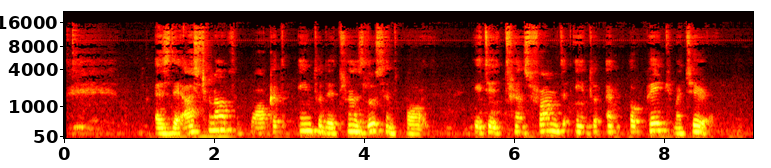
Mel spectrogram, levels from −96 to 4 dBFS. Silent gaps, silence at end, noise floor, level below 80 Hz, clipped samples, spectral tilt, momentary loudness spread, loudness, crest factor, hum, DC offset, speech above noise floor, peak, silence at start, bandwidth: none; 0.2 s; -48 dBFS; -44 dBFS; under 0.1%; -6 dB/octave; 9 LU; -19 LUFS; 18 dB; none; under 0.1%; 29 dB; -2 dBFS; 0.1 s; 16.5 kHz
